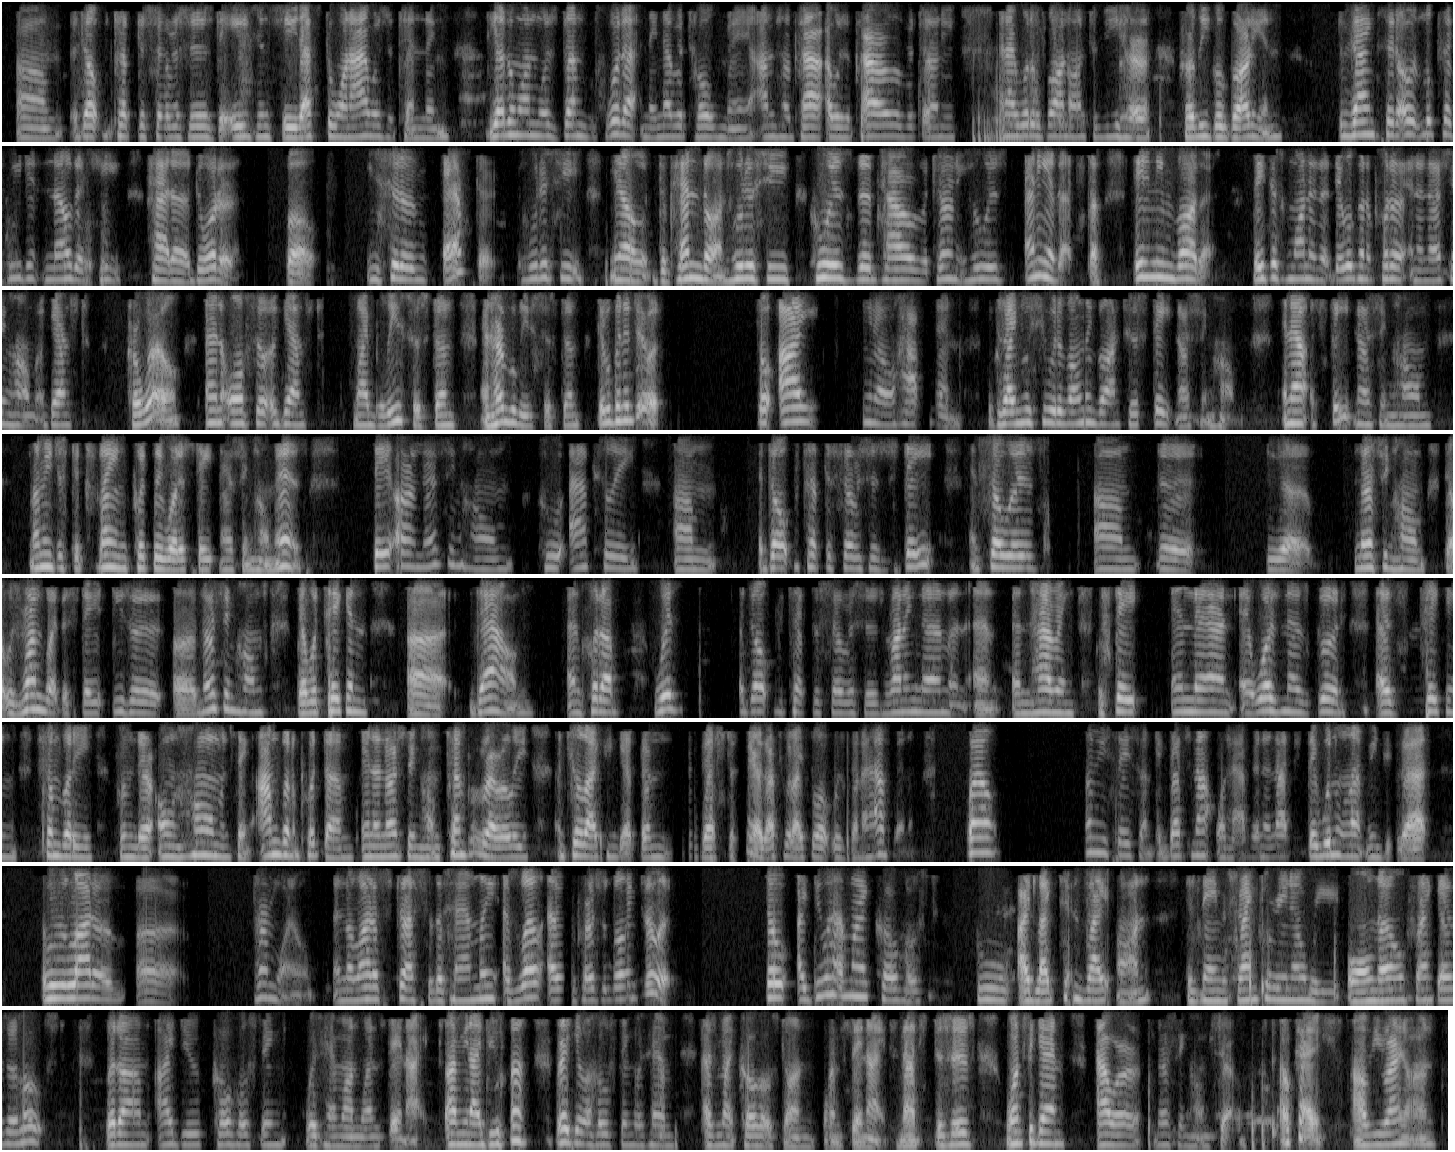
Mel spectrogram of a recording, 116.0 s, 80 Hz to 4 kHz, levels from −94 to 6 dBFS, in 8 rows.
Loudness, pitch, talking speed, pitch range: -28 LUFS, 180 Hz, 185 wpm, 170-200 Hz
